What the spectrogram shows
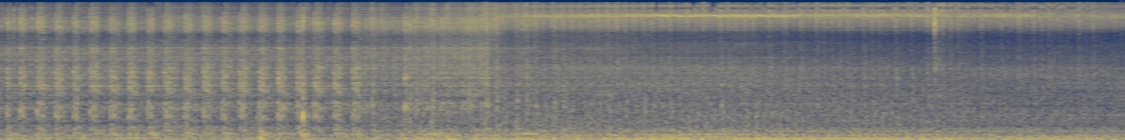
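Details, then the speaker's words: Toyota project truck, unused for a while, starts and settles into an uneven, lumpy idle with a slightly irregular pulse, running a little rough from sitting. "yeah yes that would be a little rough perspiring and not having a been fired in a little bit as you can hear it spread a little little rough"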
